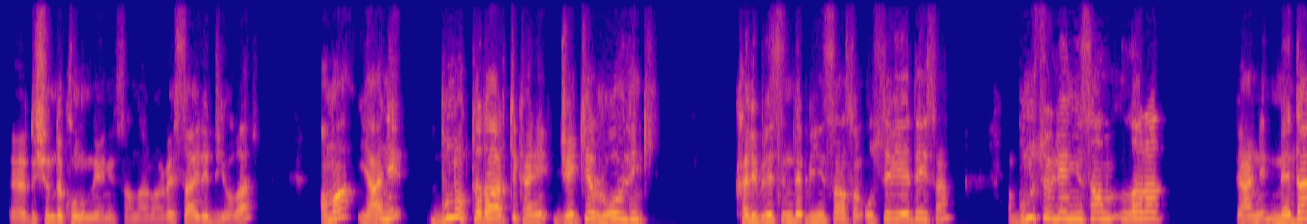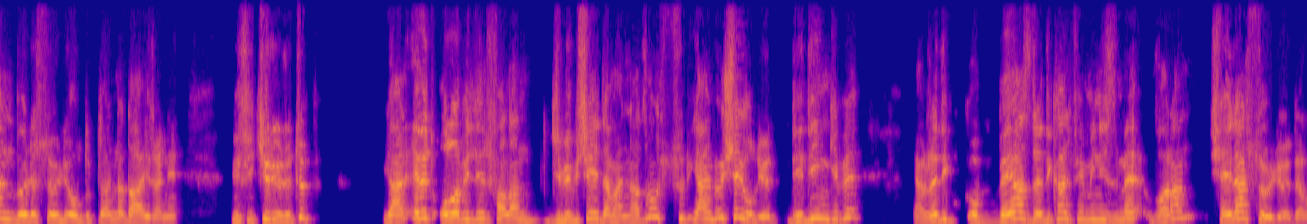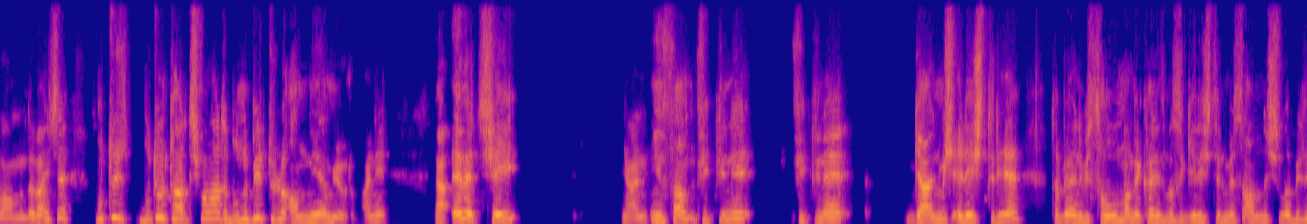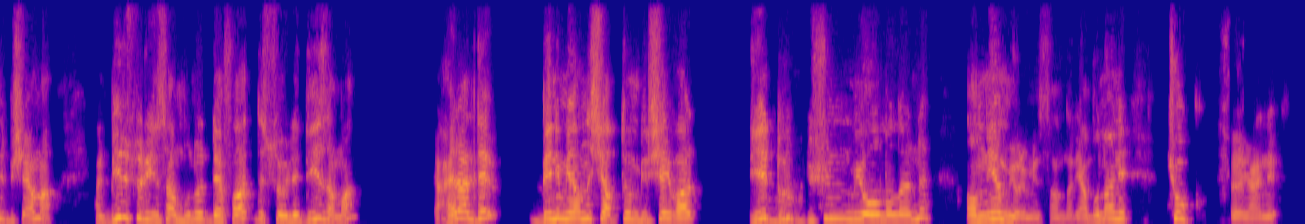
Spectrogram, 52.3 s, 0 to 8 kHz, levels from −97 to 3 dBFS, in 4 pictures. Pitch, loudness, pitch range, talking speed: 205 Hz, -26 LUFS, 185-235 Hz, 135 wpm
